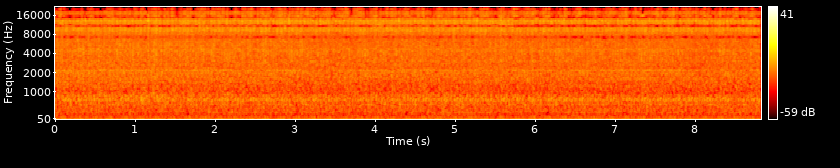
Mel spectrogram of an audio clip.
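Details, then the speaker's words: Paystar diesel idling right after the radiator was rebuilt with new gaskets; deep, steady, even low rumble, no knocks or misses, air building (about 70 lb so far), running beautifully and not leaking; normal idle. "building up air. It's got about 70 lbs in it so far, but uh it's it's running beautifully. It's not leaking."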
